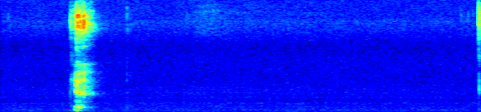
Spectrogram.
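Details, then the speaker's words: Adult who woke up with hiccups after possibly drinking too much the day before: a single abrupt, sharp hiccup in a quiet room, with the start of another at the very end. "I may have drank too much yesterday. And I woke up with hiccups."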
